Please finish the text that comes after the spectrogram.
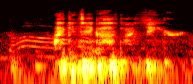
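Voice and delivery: high, slow secretive whisper; mock whisper. Grandpa whispers to the little child, mock secretive.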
